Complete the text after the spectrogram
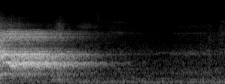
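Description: A woman speaks loudly to a man nearby.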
